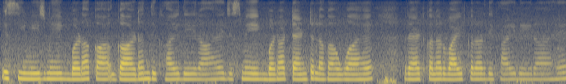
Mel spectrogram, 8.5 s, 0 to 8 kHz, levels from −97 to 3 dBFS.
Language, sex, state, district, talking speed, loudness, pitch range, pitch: Hindi, female, Chhattisgarh, Raigarh, 185 wpm, -18 LUFS, 190-200 Hz, 195 Hz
